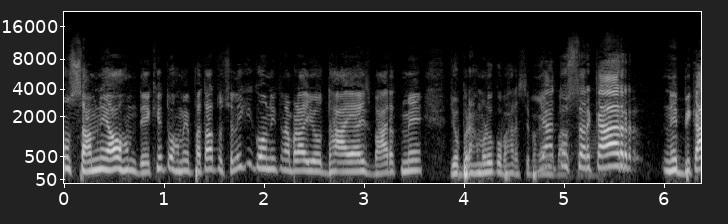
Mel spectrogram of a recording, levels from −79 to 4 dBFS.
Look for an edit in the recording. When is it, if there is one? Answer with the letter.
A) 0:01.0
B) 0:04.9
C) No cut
B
